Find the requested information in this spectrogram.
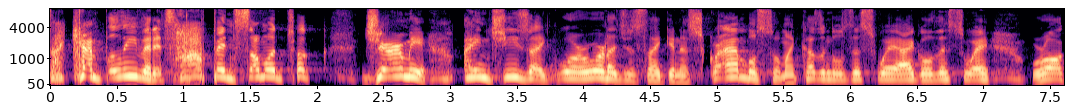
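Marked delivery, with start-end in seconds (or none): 0.0-2.8 imitating a panicked mother, higher pitch; mock-distraught, raised voice; retold freak-out. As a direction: re-enact a distraught parent without real tears. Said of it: "like, freaking out, crying".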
